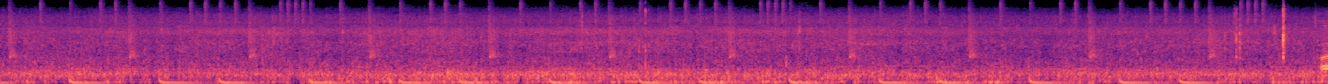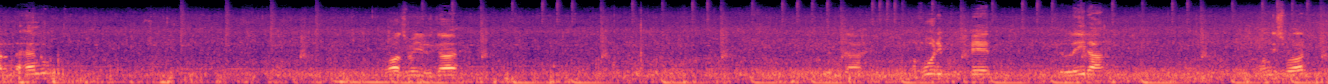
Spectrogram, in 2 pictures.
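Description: Waves wash against rocks nearby.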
